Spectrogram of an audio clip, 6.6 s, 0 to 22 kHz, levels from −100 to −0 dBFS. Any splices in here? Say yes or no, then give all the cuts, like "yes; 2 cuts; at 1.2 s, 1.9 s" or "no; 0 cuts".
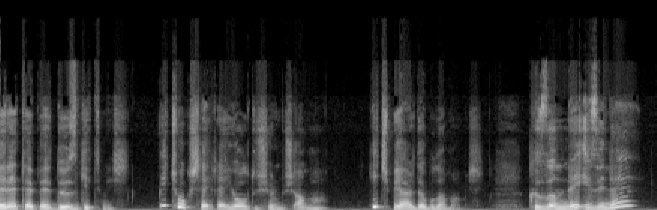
no; 0 cuts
